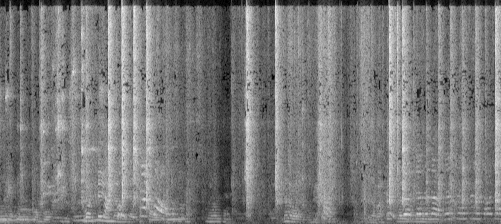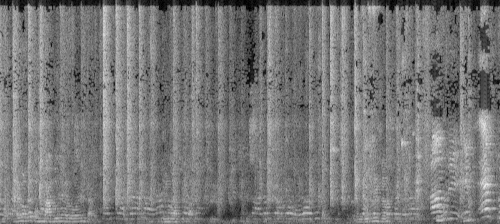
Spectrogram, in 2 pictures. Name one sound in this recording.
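Dishes and utensils clink on a table.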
